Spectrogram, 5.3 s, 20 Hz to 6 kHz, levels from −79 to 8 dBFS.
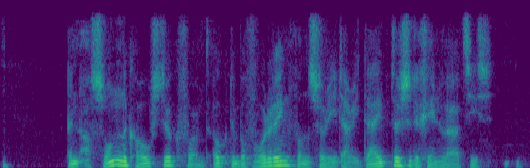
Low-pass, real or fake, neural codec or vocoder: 5.4 kHz; fake; codec, 16 kHz, 1 kbps, X-Codec, WavLM features, trained on Multilingual LibriSpeech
